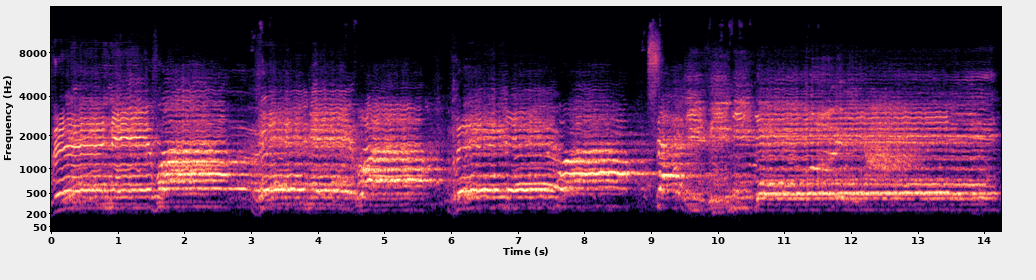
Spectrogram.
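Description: A choir singing unaccompanied in harmony. The phrases are short with brief breaks between them, and the last is held for about three seconds near the end.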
